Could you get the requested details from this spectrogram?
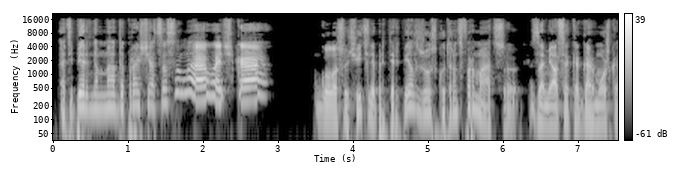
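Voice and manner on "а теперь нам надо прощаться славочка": rising into a drawn-out squeak; voice transforming. A narrator's reading. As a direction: morph from mentor into squeaky taunter. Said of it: "сменил тембр". (голос срывается в протяжный писк)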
